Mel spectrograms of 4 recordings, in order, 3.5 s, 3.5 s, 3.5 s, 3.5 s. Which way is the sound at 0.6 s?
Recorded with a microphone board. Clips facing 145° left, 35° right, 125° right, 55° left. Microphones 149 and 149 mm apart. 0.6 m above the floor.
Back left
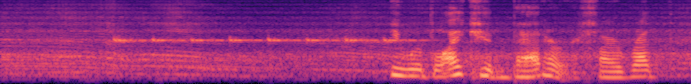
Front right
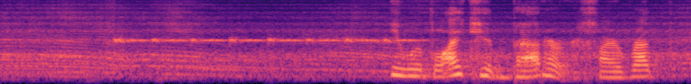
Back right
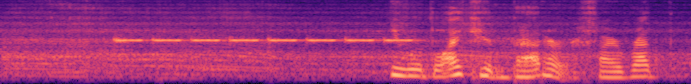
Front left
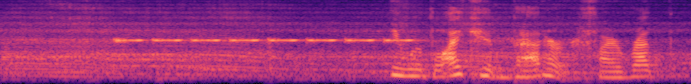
5° left.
